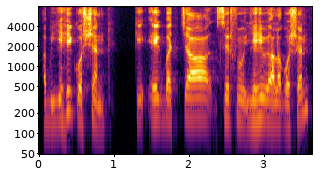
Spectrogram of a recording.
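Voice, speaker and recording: A man's voice: fairly high pitch, steady tone, normal speed, darkish tone. A man explaining an exam answer key in a tutorial, repeating each instruction and checking in often. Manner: repetitive, emphatic instructions with frequent "theek hai" check-ins. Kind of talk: screen-share tutorial walkthrough.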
